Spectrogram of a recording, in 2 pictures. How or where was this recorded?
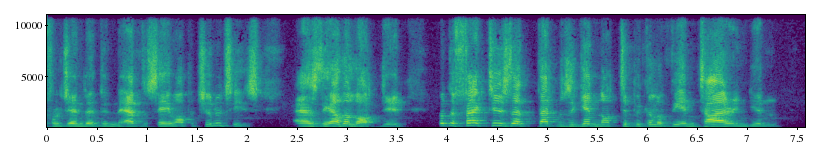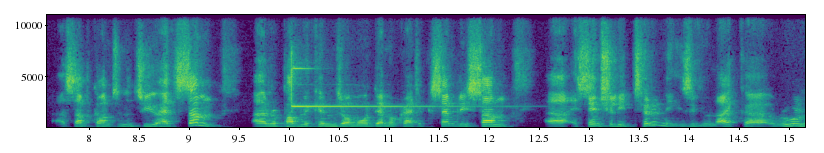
video call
